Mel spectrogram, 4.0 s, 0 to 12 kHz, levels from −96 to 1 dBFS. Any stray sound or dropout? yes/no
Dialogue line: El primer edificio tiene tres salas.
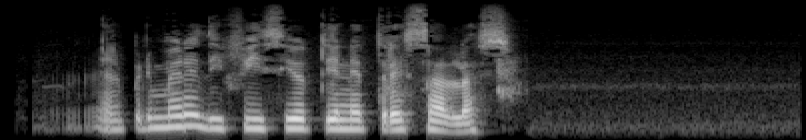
no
